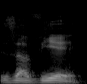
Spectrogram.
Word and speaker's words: Xavier: There's a French pronunciation. Yes, the French say Xavier.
